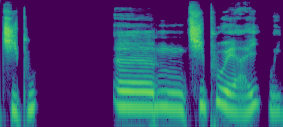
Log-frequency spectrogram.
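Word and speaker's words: Zhipu: Et justement dans c'est Chipu ou Zipou, je sais pas trop comment ça se prononce. Bon, c'est Chipou.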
